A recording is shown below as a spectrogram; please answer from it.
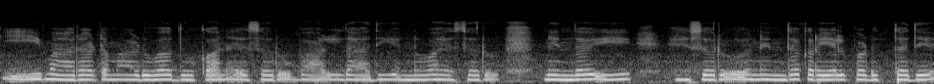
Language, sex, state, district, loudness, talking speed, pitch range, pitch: Kannada, female, Karnataka, Bidar, -16 LUFS, 90 wpm, 215-225 Hz, 220 Hz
